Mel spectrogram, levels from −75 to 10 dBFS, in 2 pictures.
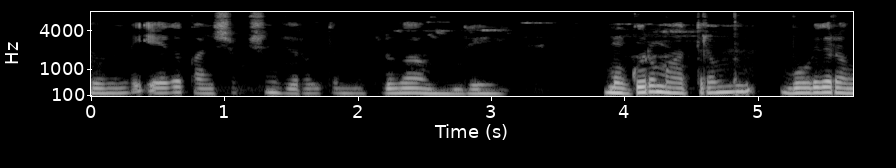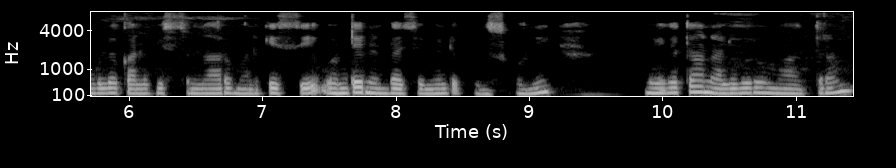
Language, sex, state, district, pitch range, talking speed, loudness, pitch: Telugu, female, Andhra Pradesh, Visakhapatnam, 155-180 Hz, 90 wpm, -21 LUFS, 165 Hz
